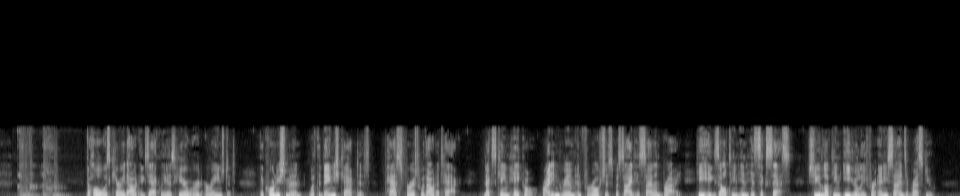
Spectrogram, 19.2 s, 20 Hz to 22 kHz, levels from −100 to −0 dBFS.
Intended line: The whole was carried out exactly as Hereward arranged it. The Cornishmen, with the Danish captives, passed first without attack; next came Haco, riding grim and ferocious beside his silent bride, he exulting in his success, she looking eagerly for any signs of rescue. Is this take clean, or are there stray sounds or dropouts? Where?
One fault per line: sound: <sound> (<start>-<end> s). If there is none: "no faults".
sound: cough (0.3-1.5 s)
